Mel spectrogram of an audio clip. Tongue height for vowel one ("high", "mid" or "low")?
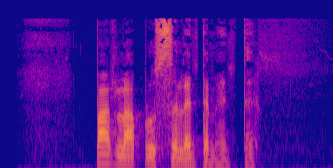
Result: low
